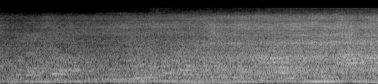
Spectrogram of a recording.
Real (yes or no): yes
